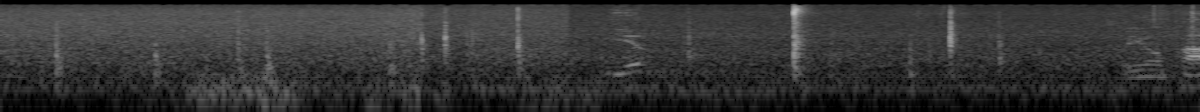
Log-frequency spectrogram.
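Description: Scattered small clicks and taps of a Phillips screwdriver and plastic door trim as a screw is taken out from under a car door's pull handle, with one sharper click about four seconds in.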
